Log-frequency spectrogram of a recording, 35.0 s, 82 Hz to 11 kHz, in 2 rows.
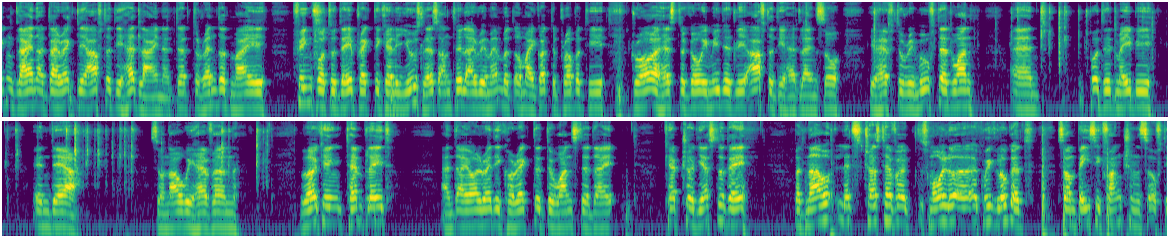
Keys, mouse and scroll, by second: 13.3 ctrl+w, 14.4 Delete, 14.9 Down, 16.1 Return, 16.4 Up, 17.4 ctrl+y, 17.7 ctrl+Down, 18.0 ctrl+Left, 19.4 space, 21.1 ctrl+x, 21.6 ctrl+s, 24.4 click, 28.4 click.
